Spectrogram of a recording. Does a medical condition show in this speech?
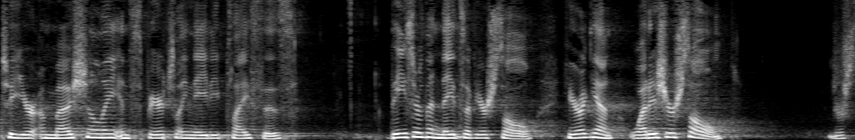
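Yes: cleft lip and palate, severe.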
